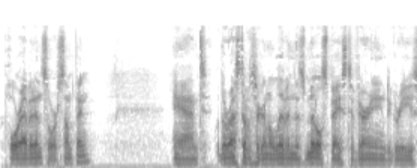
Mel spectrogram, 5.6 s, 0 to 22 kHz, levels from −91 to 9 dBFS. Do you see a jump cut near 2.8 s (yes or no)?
yes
